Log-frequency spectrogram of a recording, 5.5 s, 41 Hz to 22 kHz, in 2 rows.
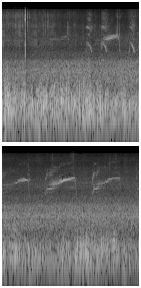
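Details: Eagle at a Southwest Florida nest on 1 April 2023, as the adult male brings a fish to a newly fledged young bird: a series of thin, high chirps, some falling and some rising, over steady rumbling wind and background noise.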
